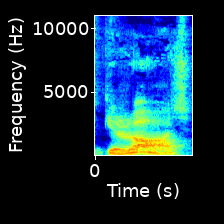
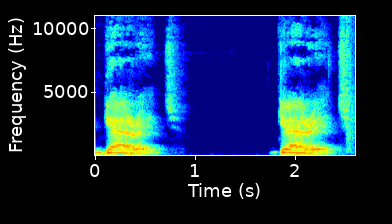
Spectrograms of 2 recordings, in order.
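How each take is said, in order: First: "garage" said guh-RAHZH; American second-syllable stress. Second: "garage" said GARR-idge; British "garage", rhyming roughly with carriage; British first-syllable stress. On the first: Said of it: "with the stress on the second syllable". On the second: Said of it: "with the stress on the first syllable". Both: Shown as a demonstration.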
